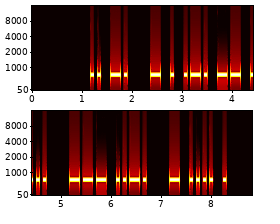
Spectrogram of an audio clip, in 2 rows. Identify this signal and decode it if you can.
Morse code, heard as a keyed tone, about 18 wpm, 700 Hz. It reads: IN TERMS OF THE
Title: Speed-Racing - Sets of 4 Words 15wpm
